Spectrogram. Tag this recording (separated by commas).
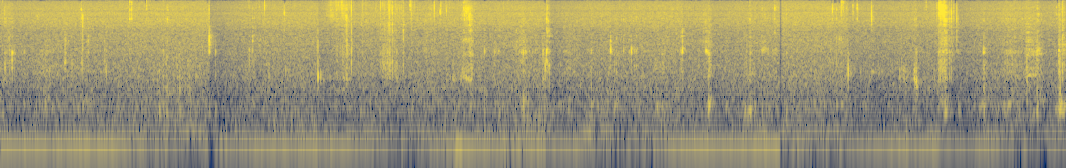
people eating apple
